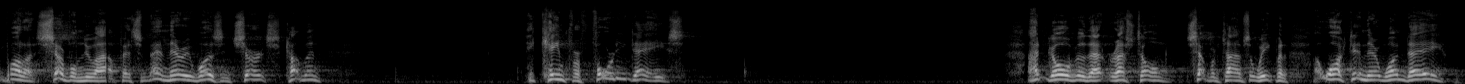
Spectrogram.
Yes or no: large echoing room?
yes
